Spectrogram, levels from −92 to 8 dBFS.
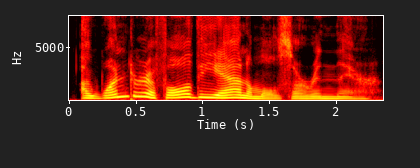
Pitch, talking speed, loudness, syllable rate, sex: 220 Hz, 230 wpm, -15 LUFS, 6.5 syllables/s, female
